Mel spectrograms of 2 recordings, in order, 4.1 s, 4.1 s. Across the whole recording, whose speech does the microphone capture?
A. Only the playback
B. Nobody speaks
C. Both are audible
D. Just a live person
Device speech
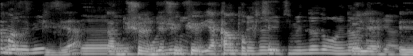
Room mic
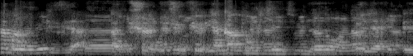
C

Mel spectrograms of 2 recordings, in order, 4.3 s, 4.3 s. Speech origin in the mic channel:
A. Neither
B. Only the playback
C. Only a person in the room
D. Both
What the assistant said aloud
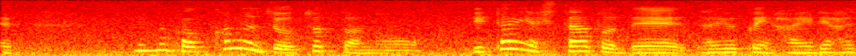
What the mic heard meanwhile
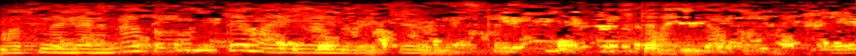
D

